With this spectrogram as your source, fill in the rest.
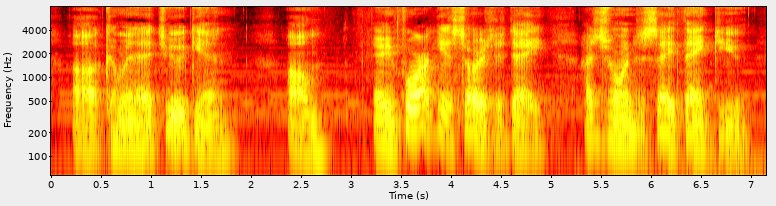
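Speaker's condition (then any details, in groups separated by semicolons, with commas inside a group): Multiple system atrophy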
